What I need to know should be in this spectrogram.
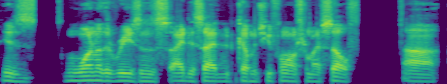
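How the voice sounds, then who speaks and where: Brisk and low-pitched with a level tone, a man in his fifties opens his podcast's casual interview by introducing the guest, pausing thoughtfully to find the right words.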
